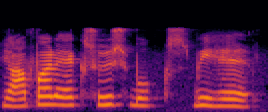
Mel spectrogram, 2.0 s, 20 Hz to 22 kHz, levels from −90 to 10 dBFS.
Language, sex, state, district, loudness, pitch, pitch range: Hindi, female, Arunachal Pradesh, Lower Dibang Valley, -18 LUFS, 265 Hz, 245-290 Hz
